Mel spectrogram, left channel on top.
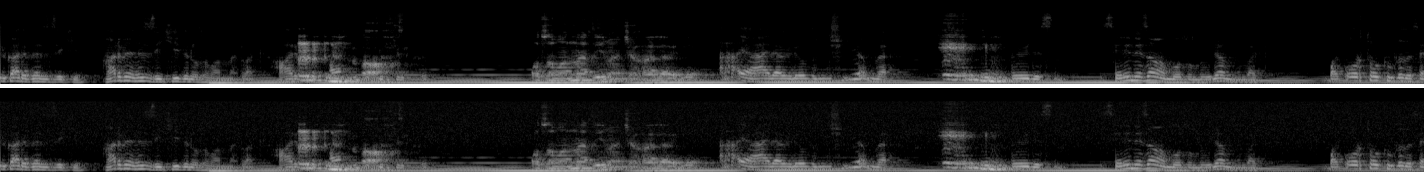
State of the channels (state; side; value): noise; right; hiss, 23 dB below the sound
